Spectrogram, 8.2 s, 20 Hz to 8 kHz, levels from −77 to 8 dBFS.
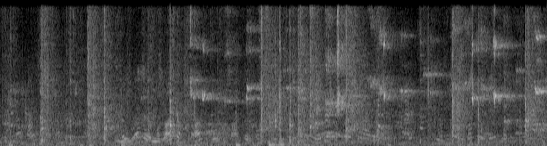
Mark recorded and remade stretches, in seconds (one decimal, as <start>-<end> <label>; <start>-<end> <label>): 0.0-6.0 remade; 6.0-6.8 recorded; 6.8-8.2 remade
